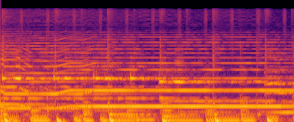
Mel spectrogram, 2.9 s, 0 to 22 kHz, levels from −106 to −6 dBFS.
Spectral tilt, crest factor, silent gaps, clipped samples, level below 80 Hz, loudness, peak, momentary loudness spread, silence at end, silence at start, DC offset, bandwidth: -6 dB/octave; 14 dB; none; under 0.1%; -28 dBFS; -22 LUFS; -8 dBFS; 2 LU; 0 s; 0 s; under 0.1%; 16.5 kHz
